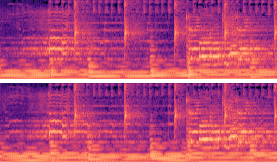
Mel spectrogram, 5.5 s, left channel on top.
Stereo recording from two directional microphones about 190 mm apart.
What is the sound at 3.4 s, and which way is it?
Music, centre (ahead or behind).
